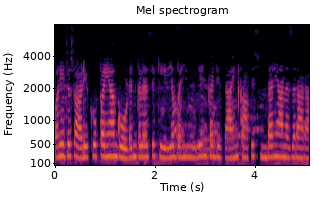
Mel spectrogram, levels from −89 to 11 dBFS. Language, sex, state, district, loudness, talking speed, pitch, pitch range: Hindi, female, Jharkhand, Sahebganj, -27 LUFS, 260 wpm, 225 Hz, 220-240 Hz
